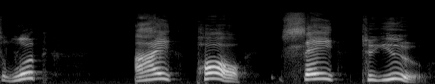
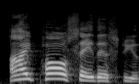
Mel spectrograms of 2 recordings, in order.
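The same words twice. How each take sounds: First: Paul's voice, higher and slow, weighing each word; emphatic Paul. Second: Said in the usual way. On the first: Retold or imitated. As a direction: announce yourself with apostolic weight, slowly. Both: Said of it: "an emphatic speech for Paul".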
